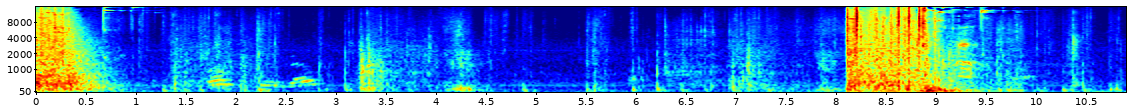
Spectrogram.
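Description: Machine gun fire in Call of Duty: Modern Warfare comes in loud, sharp bursts, an opening volley, scattered shots, then a long heavy burst near the end, with game noise between.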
